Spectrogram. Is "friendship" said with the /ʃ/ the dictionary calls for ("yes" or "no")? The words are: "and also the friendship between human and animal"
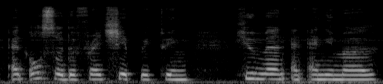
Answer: yes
